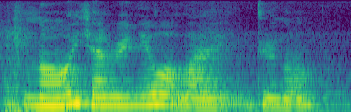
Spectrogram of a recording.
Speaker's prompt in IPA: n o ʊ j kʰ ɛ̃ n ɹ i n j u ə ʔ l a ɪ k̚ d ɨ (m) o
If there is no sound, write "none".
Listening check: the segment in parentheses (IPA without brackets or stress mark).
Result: n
